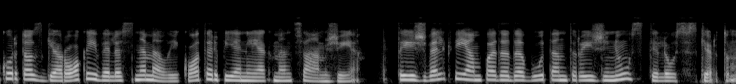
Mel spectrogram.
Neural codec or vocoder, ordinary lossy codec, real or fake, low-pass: codec, 16 kHz, 6 kbps, DAC; Opus, 24 kbps; fake; 7.2 kHz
